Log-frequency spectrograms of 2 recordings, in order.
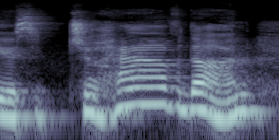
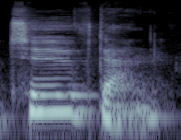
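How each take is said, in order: First: "to have done" with a full H in "have"; H sounded. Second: "to have done" with "have" reduced to "v"; contracted have. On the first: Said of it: "é o que acontece aqui". ("have" com o H pronunciado) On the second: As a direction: drop the H, "to've done". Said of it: "um have que tá contraído aí". ("have" reduzido a "v") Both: Shown as a demonstration.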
